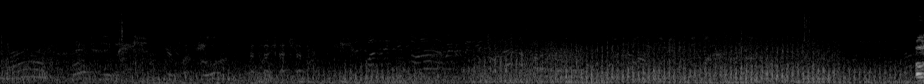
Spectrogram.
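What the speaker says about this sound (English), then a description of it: "Unidad chopper, stay low." A helicopter in the video game Ghost Recon Wildlands drones with a steady rotor thrum that swells slightly louder over several seconds, with game ambience and dialogue voices mixed underneath.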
